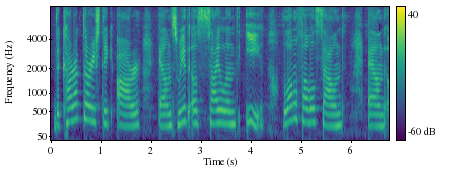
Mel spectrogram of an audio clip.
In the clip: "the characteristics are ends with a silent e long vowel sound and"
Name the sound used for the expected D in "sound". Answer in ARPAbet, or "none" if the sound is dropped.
D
